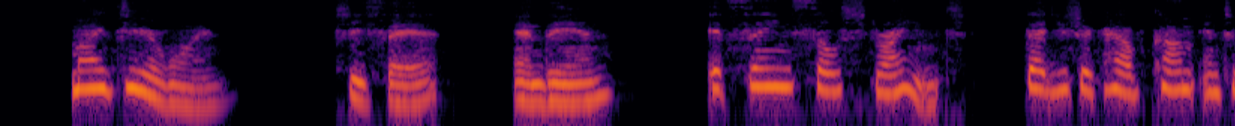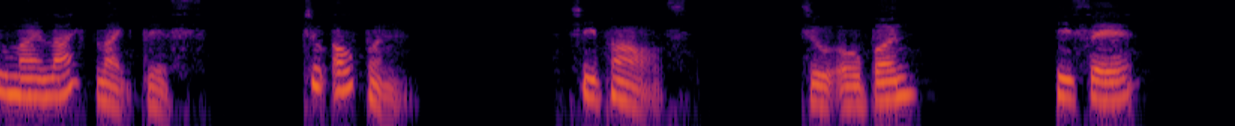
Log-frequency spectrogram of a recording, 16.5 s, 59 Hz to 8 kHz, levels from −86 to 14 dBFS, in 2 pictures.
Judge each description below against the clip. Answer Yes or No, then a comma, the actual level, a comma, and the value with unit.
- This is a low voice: No, high, 200 Hz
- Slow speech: Yes, slow, 100 wpm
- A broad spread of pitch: Yes, wide, 7.5 semitones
